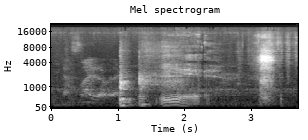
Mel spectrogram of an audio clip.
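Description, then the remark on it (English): A few short, dry rattling bursts of folded paper topic slips shaken inside a glass fishbowl come in quick uneven shakes, with a voice murmuring between them and a brighter rustle near the end. “You gotta like shake it. Listen. Like a maraca.”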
